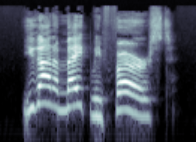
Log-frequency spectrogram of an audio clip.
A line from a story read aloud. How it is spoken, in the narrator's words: he yelled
